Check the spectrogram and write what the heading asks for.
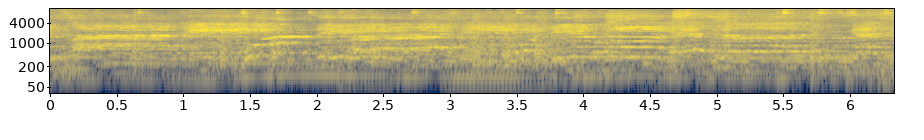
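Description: Live gospel praise team singing: a male lead voice with a choir of women's voices, over steady held low notes.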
